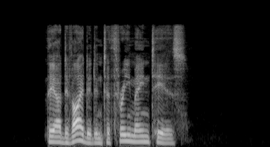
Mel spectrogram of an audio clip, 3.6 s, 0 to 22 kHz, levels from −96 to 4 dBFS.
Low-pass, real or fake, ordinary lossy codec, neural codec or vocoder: 10.8 kHz; real; none; none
